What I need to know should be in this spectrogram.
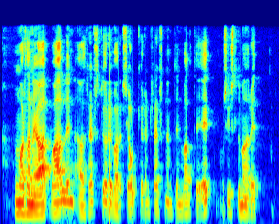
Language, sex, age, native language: Icelandic, male, 50-59, Icelandic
